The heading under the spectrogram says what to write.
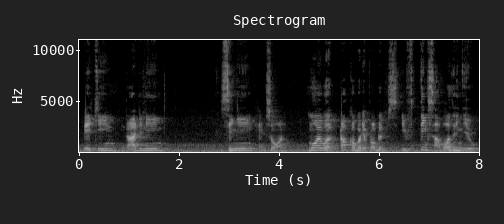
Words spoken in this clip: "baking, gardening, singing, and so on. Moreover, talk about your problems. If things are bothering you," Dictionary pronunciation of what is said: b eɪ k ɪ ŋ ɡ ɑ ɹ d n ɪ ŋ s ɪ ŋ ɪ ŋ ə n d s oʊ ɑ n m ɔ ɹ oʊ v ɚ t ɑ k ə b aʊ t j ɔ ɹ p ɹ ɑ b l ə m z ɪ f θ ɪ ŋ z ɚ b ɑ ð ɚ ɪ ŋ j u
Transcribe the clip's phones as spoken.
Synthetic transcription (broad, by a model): b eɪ k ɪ ŋ ɡ ɑ d n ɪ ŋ s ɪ ŋ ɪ ŋ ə n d s oʊ ɑ n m ɔ ɛ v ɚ t ɑ k ə b aʊ t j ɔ p ɹ ɑ b l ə m s ɪ f t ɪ ŋ s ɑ b ɑ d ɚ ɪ ŋ j u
